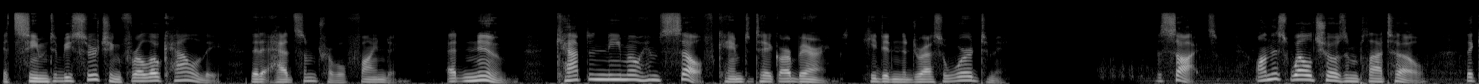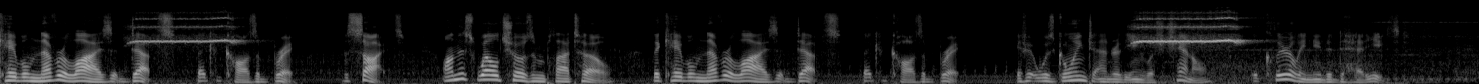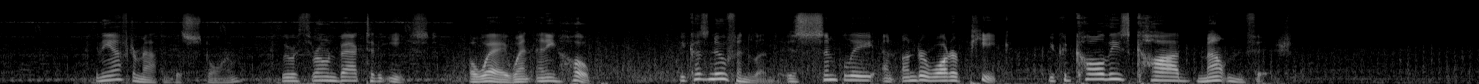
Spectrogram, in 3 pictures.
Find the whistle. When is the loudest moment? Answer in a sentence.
The volume of the whistle peaks at 27 seconds.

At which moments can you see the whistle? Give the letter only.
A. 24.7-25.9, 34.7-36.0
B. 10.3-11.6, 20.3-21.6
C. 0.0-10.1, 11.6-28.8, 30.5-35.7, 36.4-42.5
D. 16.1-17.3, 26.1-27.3
D.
